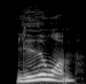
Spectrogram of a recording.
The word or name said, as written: ledorm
